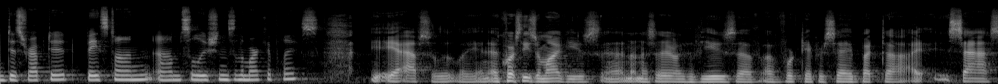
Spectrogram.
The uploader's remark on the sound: LIVE from OpentStack Paris Summit 2014.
